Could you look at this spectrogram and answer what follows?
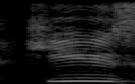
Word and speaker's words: hews: you as it was for me as well it's spelled h-e-w-s hughes means to chop or to cut out to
